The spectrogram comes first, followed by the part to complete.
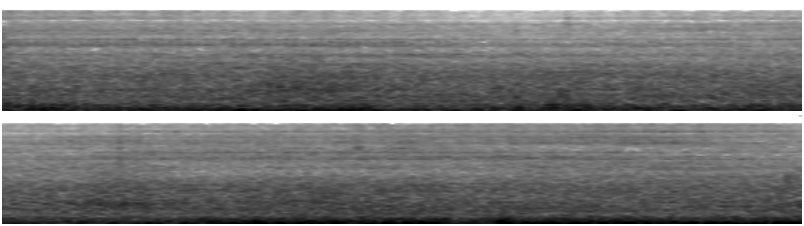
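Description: Low, steady outdoor rumble with no distinct events, growing a little louder in the second half.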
